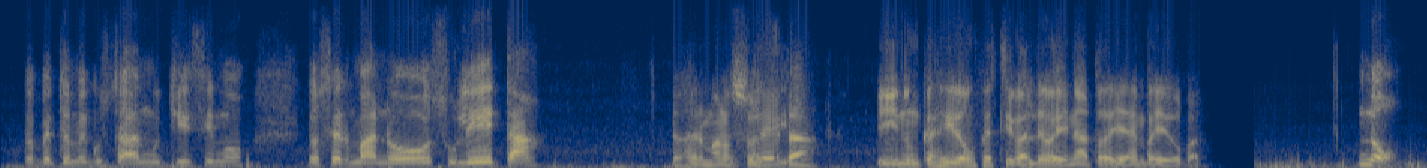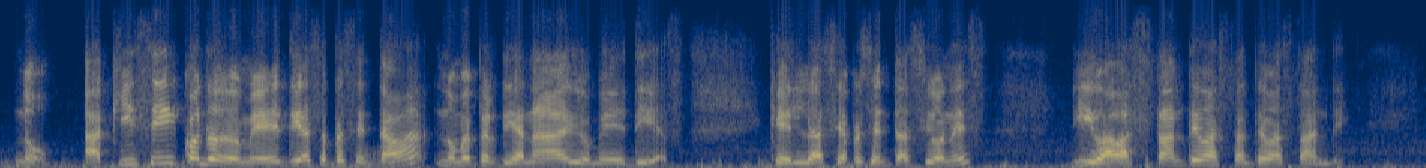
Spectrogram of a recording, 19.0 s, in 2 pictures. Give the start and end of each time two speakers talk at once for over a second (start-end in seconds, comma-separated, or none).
none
